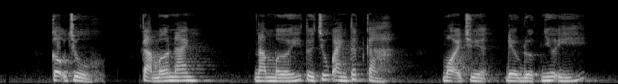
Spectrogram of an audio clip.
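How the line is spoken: Loud. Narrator (Vietnamese): Tôi lớn tiếng

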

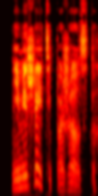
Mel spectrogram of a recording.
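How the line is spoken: Cold. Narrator (Russian): холодно сказал он

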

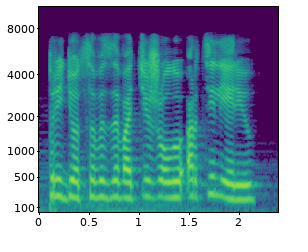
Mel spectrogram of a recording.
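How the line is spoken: Near growl. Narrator (Russian): почти прорычала она

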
